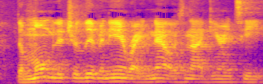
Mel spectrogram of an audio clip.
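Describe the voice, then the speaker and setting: A man talks in a monotone, flat way, with audible echo from the room. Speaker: vlogger. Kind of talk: casual vlog chat. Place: gym. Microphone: phone near.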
